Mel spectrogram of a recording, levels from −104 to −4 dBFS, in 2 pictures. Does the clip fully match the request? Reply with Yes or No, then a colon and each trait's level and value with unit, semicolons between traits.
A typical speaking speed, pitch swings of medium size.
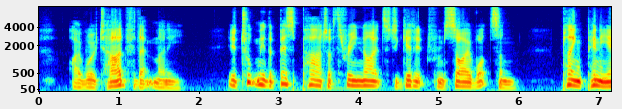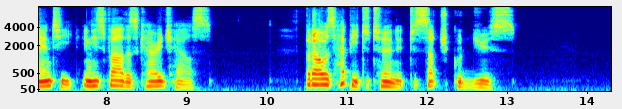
No: average, 170 wpm; wide, 5.9 semitones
